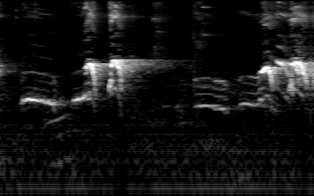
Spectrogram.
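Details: White-crested laughingthrush in a master recording used to train songbirds: loud whistled notes gliding up and down, broken by harsh squawky bursts at roughly one-second intervals, with no other sounds.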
